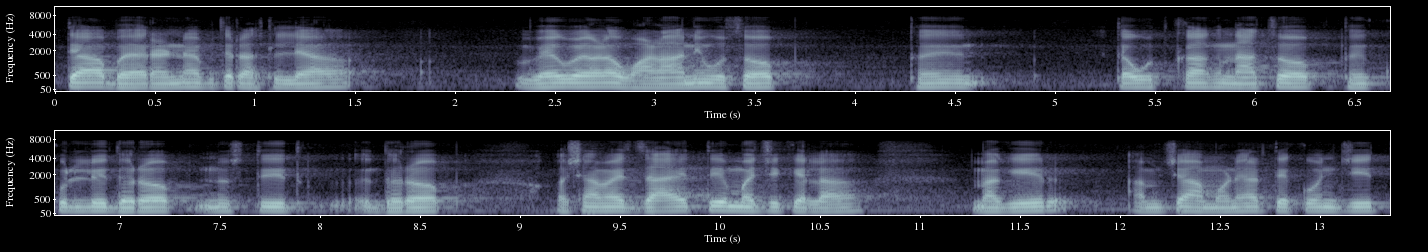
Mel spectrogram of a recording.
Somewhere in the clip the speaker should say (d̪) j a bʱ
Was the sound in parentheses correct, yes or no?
no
